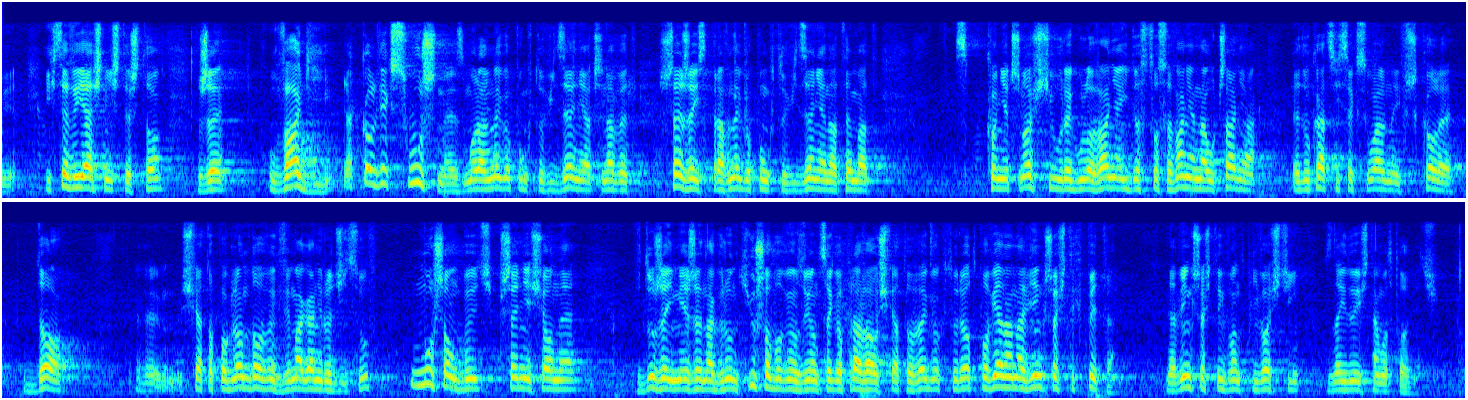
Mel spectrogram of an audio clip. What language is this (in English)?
Polish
